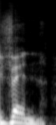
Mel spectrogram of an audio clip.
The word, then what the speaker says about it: gwen: D'ailleurs, ici, on dit « ven », hein, ce « w », on le prononce « ven »,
